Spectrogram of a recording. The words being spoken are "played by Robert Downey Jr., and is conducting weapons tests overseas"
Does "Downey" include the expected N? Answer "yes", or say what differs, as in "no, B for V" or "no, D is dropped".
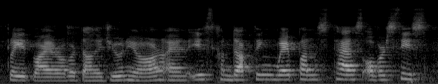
no, L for N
